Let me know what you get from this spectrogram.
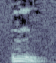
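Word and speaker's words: ㅜ: Then it becomes, and it is pronounced U.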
